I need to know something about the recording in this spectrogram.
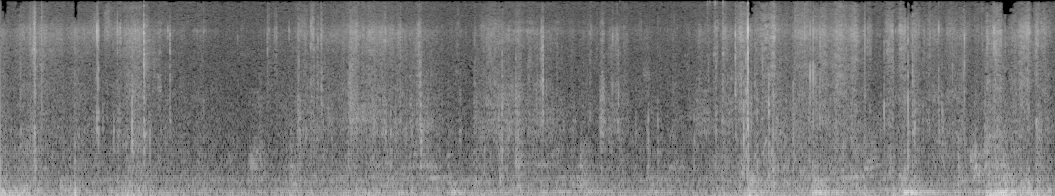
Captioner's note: papers rustling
